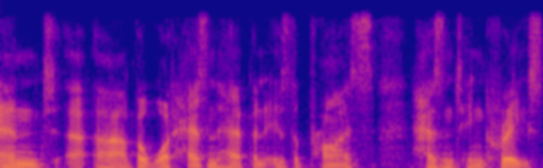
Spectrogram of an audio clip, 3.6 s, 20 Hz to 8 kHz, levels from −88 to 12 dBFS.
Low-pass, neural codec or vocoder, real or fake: 7.2 kHz; none; real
